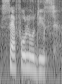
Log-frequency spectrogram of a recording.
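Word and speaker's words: psephologist: तो आज का फर्स्ट वर्ड है सेफोलॉजिस्ट। सेफोलॉजिस्ट। यहां जो है ना वो पीस साइलेंट है। राइट? एस से पहले जब भी पी आएगा ना वो हमेशा साइलेंट होगा।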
